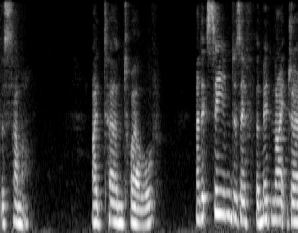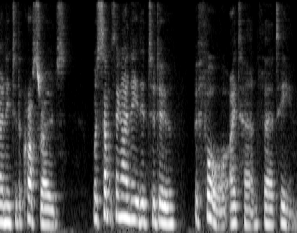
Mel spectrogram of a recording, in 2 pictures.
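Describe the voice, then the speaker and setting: A woman with a British accent speaks at a fairly slow pace, with long, frequent pauses. Her fairly low voice is somewhat breathy, with ordinary pitch variation. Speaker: audiobook narrator. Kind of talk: reading aloud a novel, first-person narration. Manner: formal, literary delivery.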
